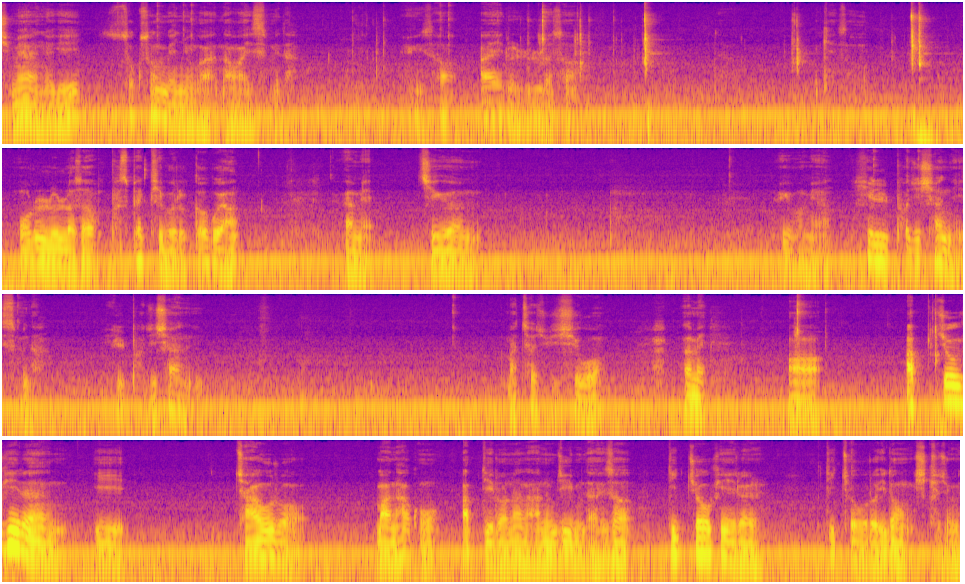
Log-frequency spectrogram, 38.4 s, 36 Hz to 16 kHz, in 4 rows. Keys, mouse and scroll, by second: 1.0-3.4 drag, 3.4-4.3 middle drag, 4.3 click, 4.8-9.0 middle drag, 9.0 KP_5, 16.7-18.6 drag, 19.2-22.2 drag, 27.3-30.3 shift+middle drag, 37.2-38.4 drag.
